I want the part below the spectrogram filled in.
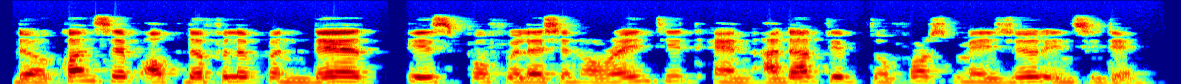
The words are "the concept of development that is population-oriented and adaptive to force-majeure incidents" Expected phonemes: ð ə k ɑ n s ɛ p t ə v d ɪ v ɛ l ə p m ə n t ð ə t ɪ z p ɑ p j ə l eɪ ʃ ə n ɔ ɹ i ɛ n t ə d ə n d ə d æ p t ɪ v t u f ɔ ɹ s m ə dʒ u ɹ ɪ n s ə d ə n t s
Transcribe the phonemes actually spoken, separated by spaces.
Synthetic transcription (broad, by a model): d ə k ɑ n s ɛ p t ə f d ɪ f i l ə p ə n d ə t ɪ s p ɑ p j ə l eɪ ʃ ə n ɔ ɹ i ɛ n t ə d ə n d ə d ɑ p t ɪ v t u f ɔ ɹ s m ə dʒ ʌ ɹ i n s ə d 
